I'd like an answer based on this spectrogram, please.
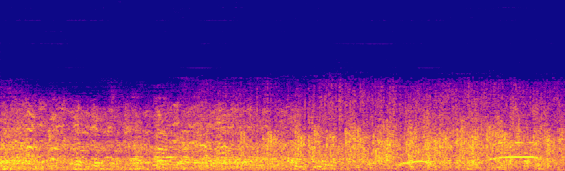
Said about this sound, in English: that applause came in, I think, because this joke depends on what you call a twist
